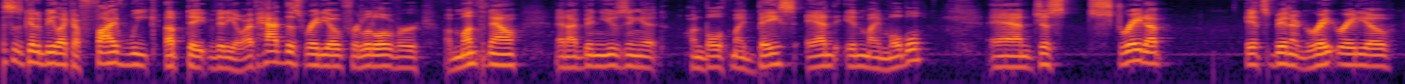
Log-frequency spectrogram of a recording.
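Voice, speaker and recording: A middle-aged man speaks at an average pitch. He sounds like a hobbyist walking someone through a product review, casual and conversational. His wording is plain and reassuring. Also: steady tone, moderate pace.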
